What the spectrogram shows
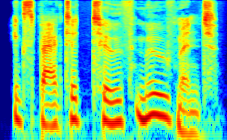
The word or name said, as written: expected tooth movement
